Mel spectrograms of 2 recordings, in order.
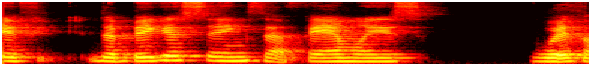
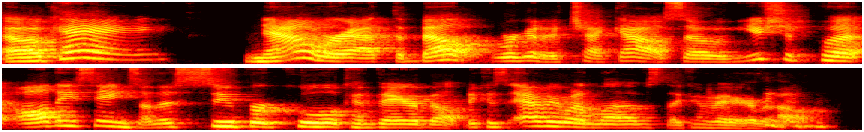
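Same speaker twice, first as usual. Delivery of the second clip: normal talking voice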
